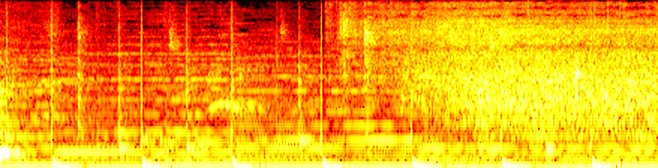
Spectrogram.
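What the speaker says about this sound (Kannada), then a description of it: "ಈ ಥರ ದೋಸೆ ಥರ ಹಾಕ್ಬಿಡೋಣ. ಮೀಡಿಯಂ ಫ್ಲೇಮಲ್ಲಿ ಫ್ರೈ ಮಾಡ್ಕೋಬೇಕು." Raw potato dosa batter spread on a hot pan over a medium flame: a soft hiss of sizzling that swells partway through, set against a steady series of rhythmic knocking beats.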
